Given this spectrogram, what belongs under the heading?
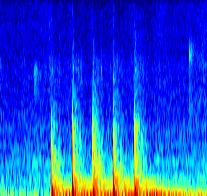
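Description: Five sharp, evenly spaced knocks on a door ring out loud and close as a radio theater sound effect, following a brief near-silent pause.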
